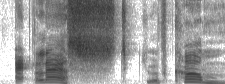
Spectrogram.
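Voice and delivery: high crackling crone voice, dry like weeds. A storyteller voices a hunched crone peering into a crystal ball; crackling crone voice. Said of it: "her voice crackles like dry weeds".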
